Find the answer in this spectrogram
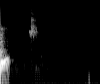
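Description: The end of a man's spoken word, then dead silence on a gated online-call line, broken once by a brief faint high sound.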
